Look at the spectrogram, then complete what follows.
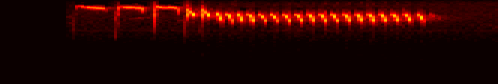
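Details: Eurasian Blue Tit, an example recording: three thin, very high drawn-out notes, each dropping sharply at the end, then a fast, even trill of about twenty short notes lasting roughly one and a half seconds. Background is silent.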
